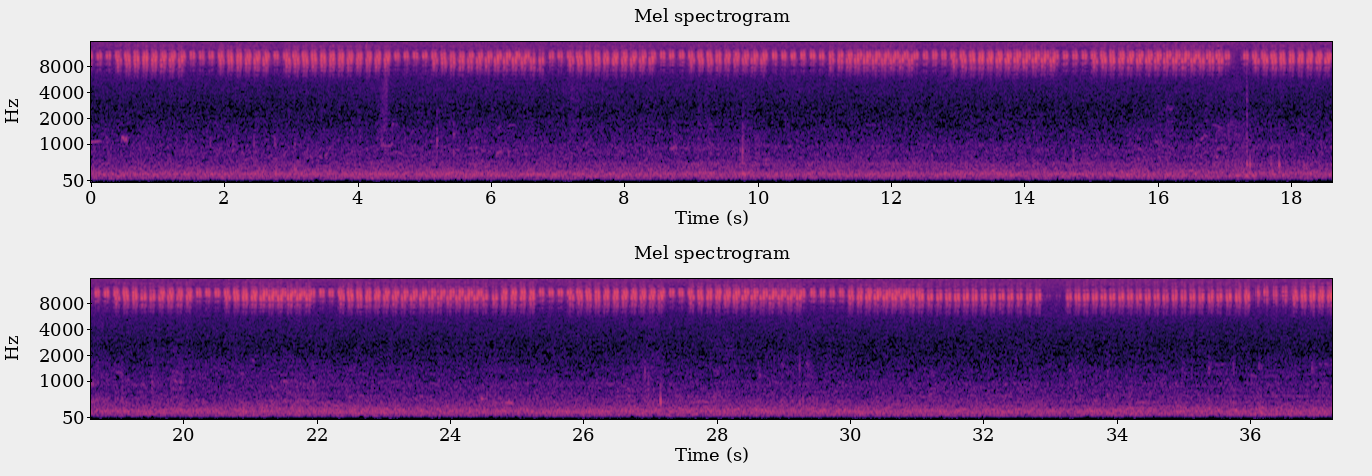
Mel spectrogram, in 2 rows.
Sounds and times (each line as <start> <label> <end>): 0.0 Crickets 37.2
